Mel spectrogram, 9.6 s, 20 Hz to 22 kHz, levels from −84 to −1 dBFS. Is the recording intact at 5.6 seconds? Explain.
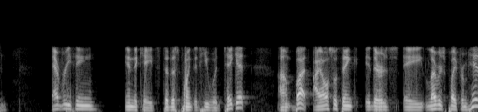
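No. From 5.6 to 5.75 s there are bit errors on an ADPCM link, here a 32 kbit/s G.726 stream. Each flipped bit throws off the decoder's step size and predictor, so the error rings on briefly, producing pops, rough bursts and short jumps in level.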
